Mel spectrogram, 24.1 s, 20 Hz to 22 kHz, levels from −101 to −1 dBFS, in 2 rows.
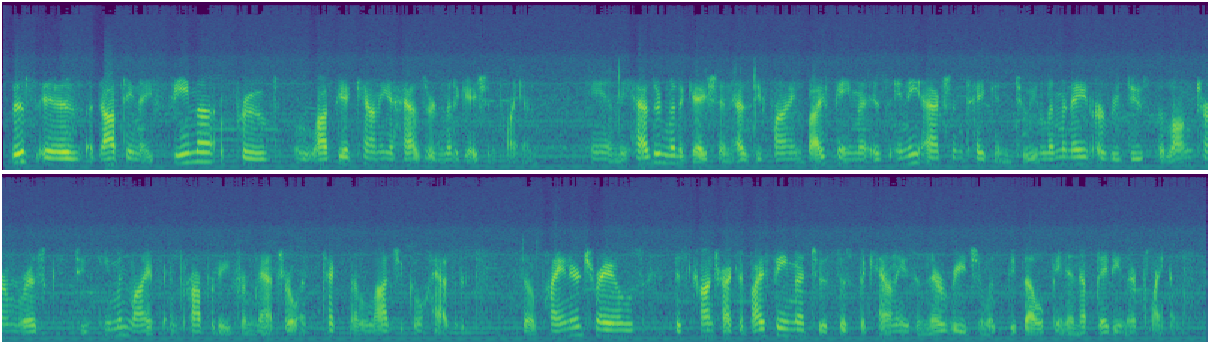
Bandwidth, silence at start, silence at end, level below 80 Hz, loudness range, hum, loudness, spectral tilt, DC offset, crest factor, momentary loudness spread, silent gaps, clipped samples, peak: over 20 kHz; 0 s; 0 s; -58 dBFS; 5 LU; none; -22 LUFS; -3.5 dB/octave; under 0.1%; 18 dB; 12 LU; none; under 0.1%; -4 dBFS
